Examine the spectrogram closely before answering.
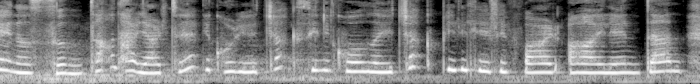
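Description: Against noticeable background noise, the speech comes at a very slow pace with hardly any pauses, in a playful, serious tone. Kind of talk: asmr role-play as a fortune teller, reading coffee grounds and palm. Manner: playful and teasing, mock-serious, with giggles and pet names; soft-spoken, slow, soothing, coaxing the listener to relax and breathe.

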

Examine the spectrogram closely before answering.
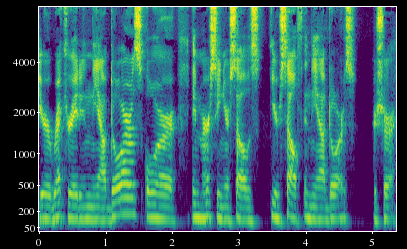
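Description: A man's somewhat breathy voice at medium pitch, with a Californian accent, a moderate pace, very even loudness and fairly even intonation. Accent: Californian American English. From Southern California (Ramona, San Diego County). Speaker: outdoor guide and tour company founder. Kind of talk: casual interview conversation. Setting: remote call.

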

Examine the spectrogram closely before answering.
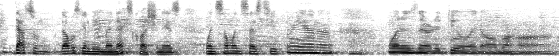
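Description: A man speaks at a medium pitch and a moderate pace, his pitch swinging very widely. There is audible room echo and noticeable background noise. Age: 40s. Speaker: podcast host. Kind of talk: casual interview. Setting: studio.

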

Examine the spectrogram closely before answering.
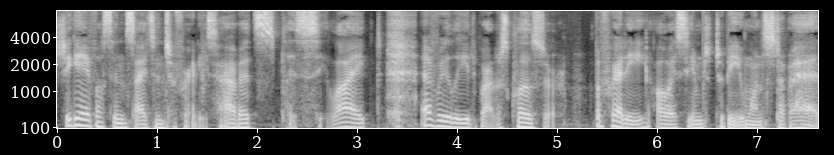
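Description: A man talks at a moderate pace with a fairly low pitch and very wide pitch swings. Noticeable background noise is present. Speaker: co-host sidekick. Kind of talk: scripted banter with in-character detective lines during story.

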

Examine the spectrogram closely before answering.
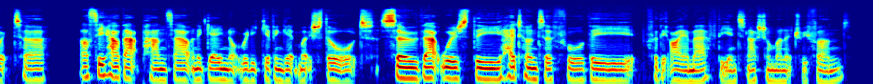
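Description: In a very clean recording with a silent background, a woman with a British accent talks at a fairly quick pace, her very deep, low pitch showing ordinary variation. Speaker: creative agency head, former journalist. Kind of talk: interview.

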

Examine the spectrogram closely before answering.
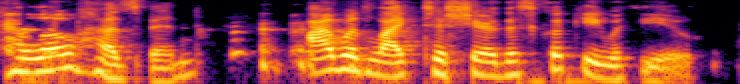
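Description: A robotic, put-on character voice at a middle pitch and a moderate pace

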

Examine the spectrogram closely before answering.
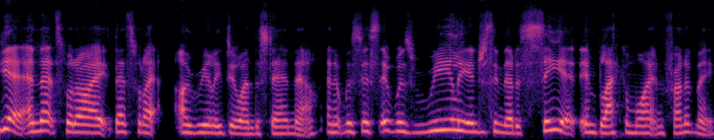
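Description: Speaking at a fairly quick pace with hardly any pauses, a woman uses a medium pitch with ordinary variation. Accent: New Zealand. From New Zealand, rural. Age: 50s. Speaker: author and business mentor. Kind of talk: casual interview.

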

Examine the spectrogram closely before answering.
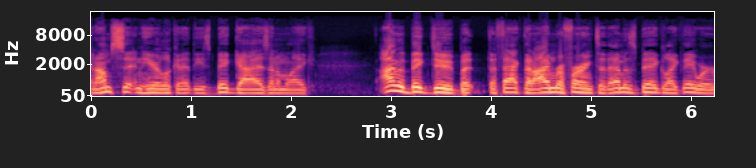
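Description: Speaking in a normal speaking voice with an American accent, a man at a fairly high pitch keeps a moderate pace and fairly even intonation. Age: 20s. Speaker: comedian. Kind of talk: casual chat.

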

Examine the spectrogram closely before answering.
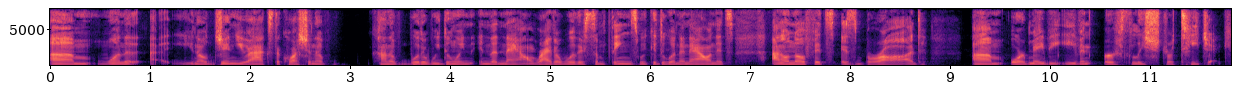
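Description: Very deep and low in pitch, a woman speaks at a moderate pace with very even loudness, the sound dry and close with no echo on a very clean recording with a silent background. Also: ordinary pitch variation. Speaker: guest. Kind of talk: casual chat.

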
